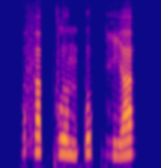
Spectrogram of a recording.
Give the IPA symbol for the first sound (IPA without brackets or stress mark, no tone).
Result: f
